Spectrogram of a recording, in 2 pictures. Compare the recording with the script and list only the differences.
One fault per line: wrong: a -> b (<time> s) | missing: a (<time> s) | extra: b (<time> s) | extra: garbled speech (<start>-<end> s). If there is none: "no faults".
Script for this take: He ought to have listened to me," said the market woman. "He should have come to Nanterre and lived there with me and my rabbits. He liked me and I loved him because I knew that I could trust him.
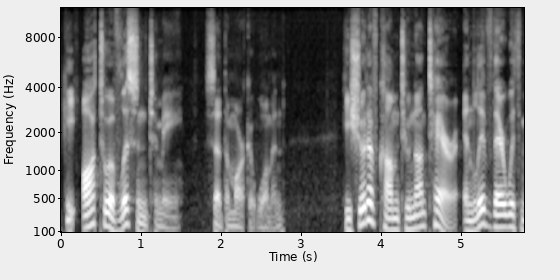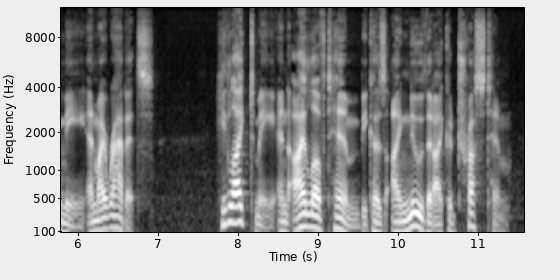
no faults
